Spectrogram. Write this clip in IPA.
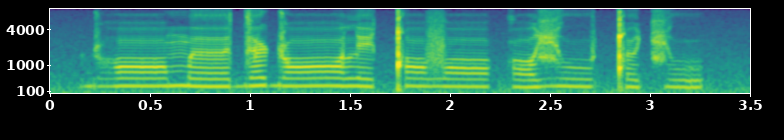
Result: ɖʱɔː məː də ɖɔːleǃɔvɔː kɔʑuːǃɵt͡ɕu

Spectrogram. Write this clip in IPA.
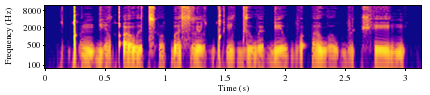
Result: ǃʼʌŋɠilqʼu wɯt͡sʼoɓʌs lølǃʼildɯwø ɠewbɔ ʔʌwowbo t͡ʃʰeŋ

